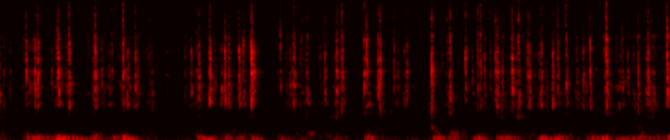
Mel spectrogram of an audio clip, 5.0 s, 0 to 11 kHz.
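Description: Fingertips of both hands type continuously on a compact 60% MOD-L mechanical keyboard with a black case, white and black plastic keycaps and linear switches. Rapid, bright plastic clacks come in dense bursts with a few brief pauses, each keystroke short and dry with a soft low thump underneath.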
